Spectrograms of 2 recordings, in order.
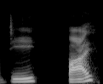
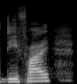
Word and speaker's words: DeFi: comes from decentralized finance is shortened pronounced as d by what is d phi d phi is basically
